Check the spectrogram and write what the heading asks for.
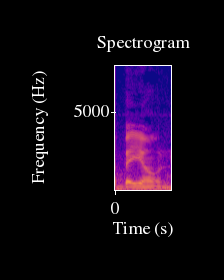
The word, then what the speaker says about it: Bayonne: diners of hoboken or bayonne how do you pronounce that uh bayonne they own new jersey it's kind of been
